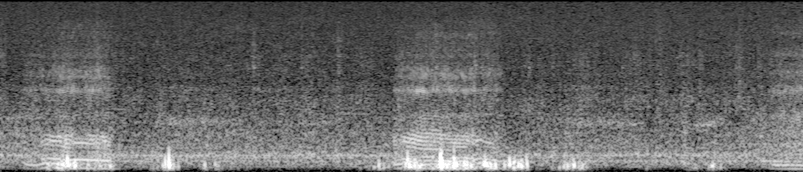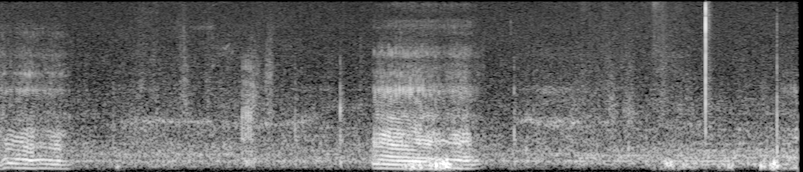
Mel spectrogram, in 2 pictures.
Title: Caught my brother snoring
